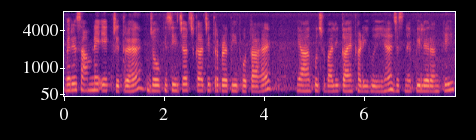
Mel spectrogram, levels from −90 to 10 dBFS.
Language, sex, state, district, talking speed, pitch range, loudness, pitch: Hindi, female, Haryana, Jhajjar, 175 wpm, 190-215 Hz, -15 LUFS, 200 Hz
